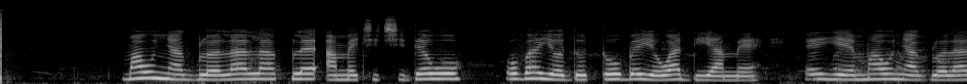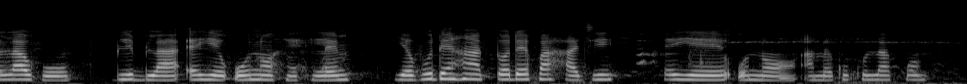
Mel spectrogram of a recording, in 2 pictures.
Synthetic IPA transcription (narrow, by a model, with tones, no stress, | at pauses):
mã˦wu˦ɲã˨ɡ͡blɔ˨la˦la˦k͡ple˦ʔa˨me˨t͡ɕi˨t͡ɕi˨ɖe˦wo˦ | wo˦va˦jɔ˨d̪o˨t̪o˦be˦jɛ˨wo˦a˦ɖi˨a˨mɛ˨ | e˦je˦mã˦wu˦ɲã˨ɡ͡blɔ˨la˦la˦vu˨ | bli˦bla˦e˦je˦wʔo˦nɔ̃˨xɛ̃˨hlɛ̃˦m | jɛ˨vu˦ɖɛ˦ɦã˦t̪ɔ˦ɖe˦ɸa˦xa˨d͡ʑi˦ | e˦je˦wo˦nɔ̃˨a̰˨mẽ˨ku˦ku˦la˦k͡pɔ˦m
